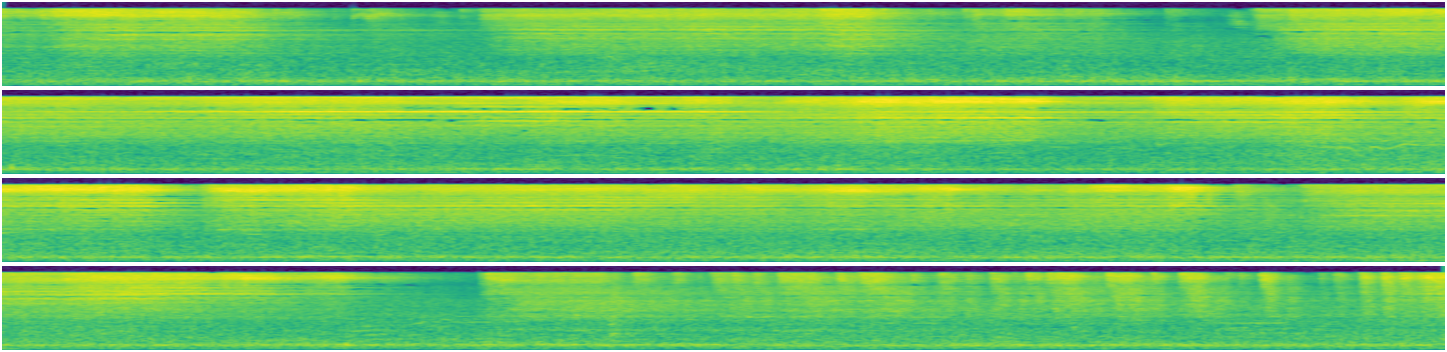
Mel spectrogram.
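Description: A train runs past close by with a steady loud rumble of wheels on rails. A high wheel squeal comes and goes over the top, strongest around the middle.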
